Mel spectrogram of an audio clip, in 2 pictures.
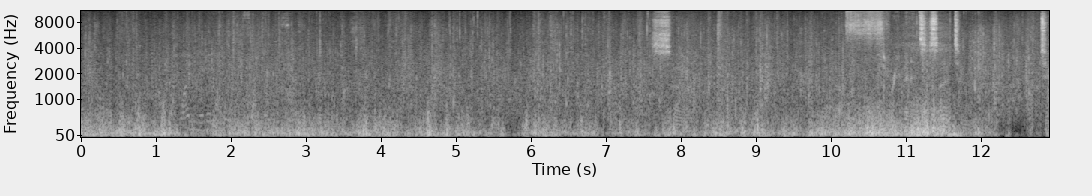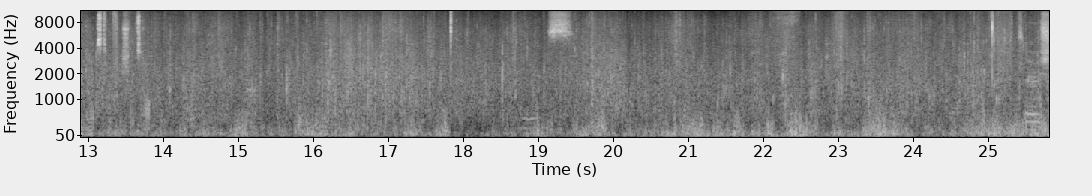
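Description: Water laps gently.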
